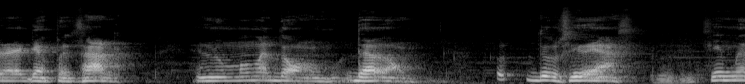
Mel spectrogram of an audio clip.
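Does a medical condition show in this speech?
Yes: amyotrophic lateral sclerosis (ela).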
